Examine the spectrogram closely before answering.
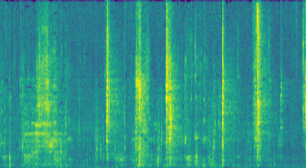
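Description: Fingers tear meat apart with wet squelching sounds.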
